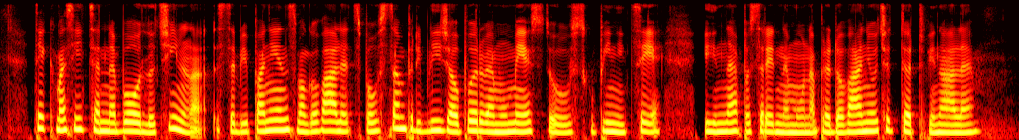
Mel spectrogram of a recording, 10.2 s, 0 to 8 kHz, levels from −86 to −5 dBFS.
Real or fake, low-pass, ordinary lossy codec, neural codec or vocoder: real; 7.2 kHz; none; none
